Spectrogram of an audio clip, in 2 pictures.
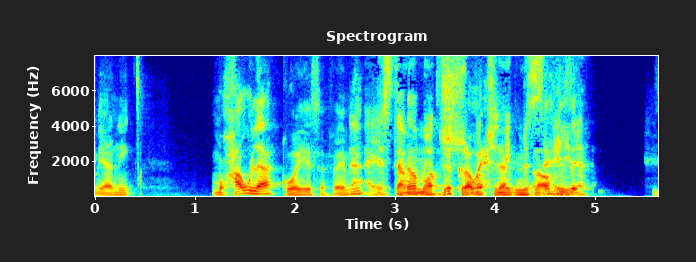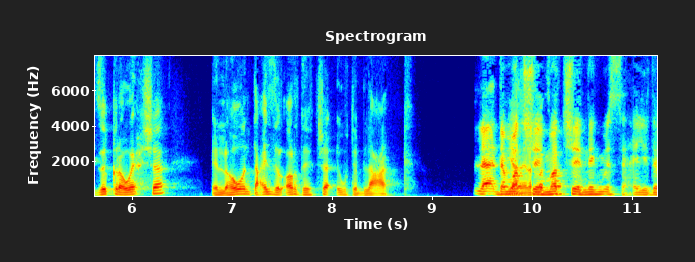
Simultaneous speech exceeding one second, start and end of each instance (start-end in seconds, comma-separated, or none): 2.5-4.9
